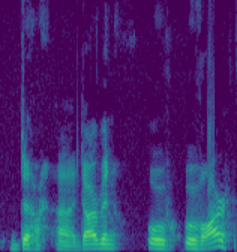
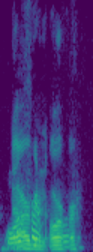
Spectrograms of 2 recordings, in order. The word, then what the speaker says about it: Darbin Orver: We were highlighted on the Darbin Uvar. Is that how you say it? Darbin Uvar podcast. What is it? Orver. Darbin Orver.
